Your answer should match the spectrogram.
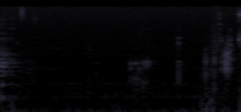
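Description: Near silence: room tone, with one faint swallow from a drink about one and a half seconds in.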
